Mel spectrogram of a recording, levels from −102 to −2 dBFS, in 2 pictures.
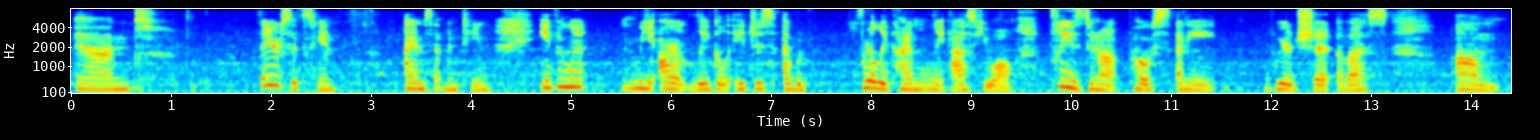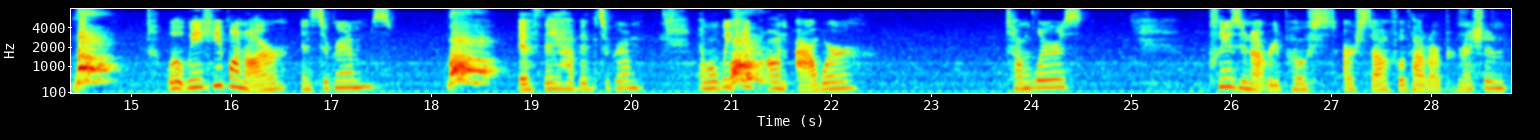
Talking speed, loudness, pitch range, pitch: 115 wpm, -23 LUFS, 175-230 Hz, 195 Hz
